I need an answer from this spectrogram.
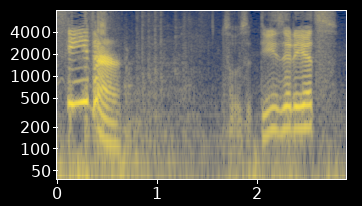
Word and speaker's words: Caesar: It's not pronounced Kythar, it's Caesar.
